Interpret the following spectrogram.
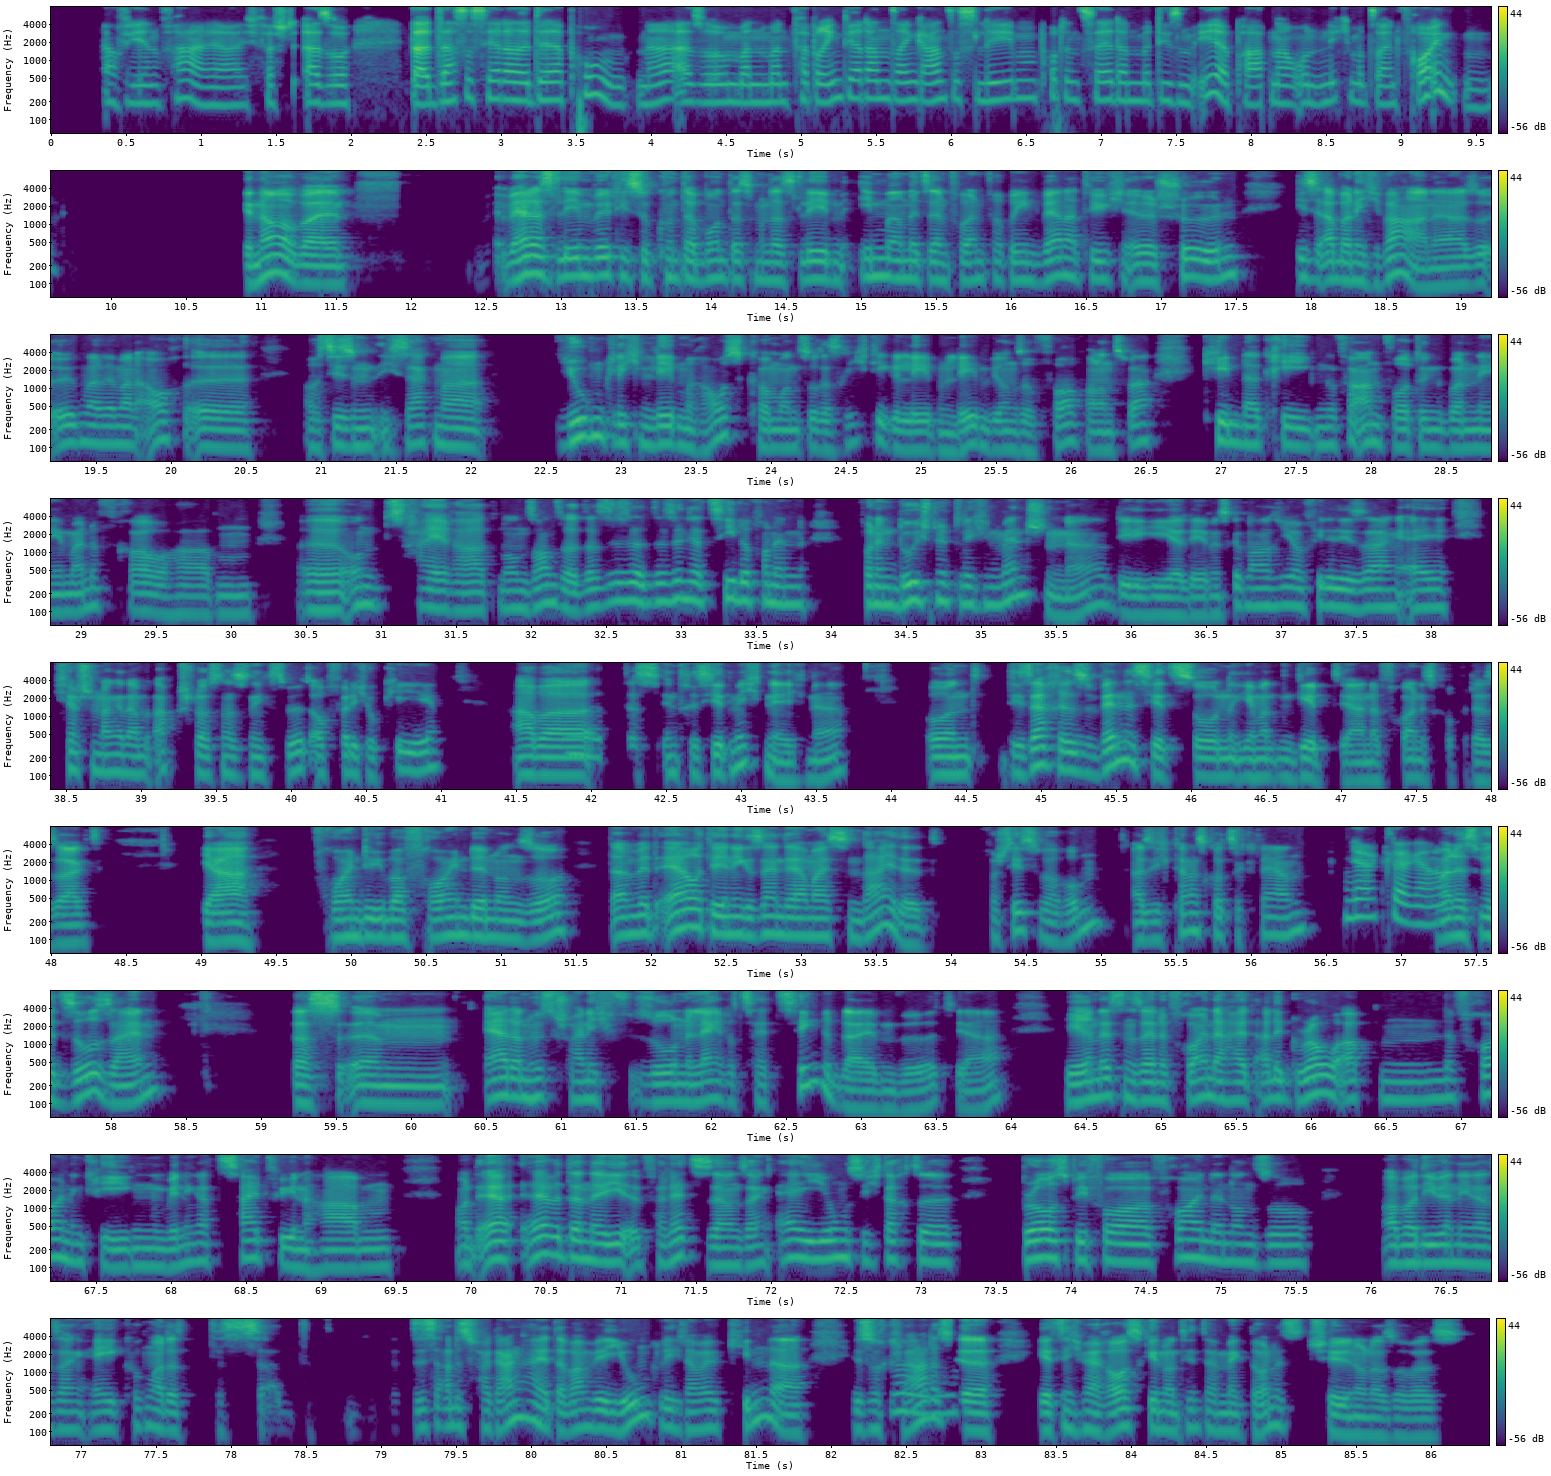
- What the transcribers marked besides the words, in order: laughing while speaking: "Freunden"; other background noise; stressed: "immer"; stressed: "wenn"; put-on voice: "Freunde über Freundin"; in English: "grow-uppen"; in English: "Bros-before-Freundin"; in English: "chillen"
- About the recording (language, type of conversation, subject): German, podcast, Wie wichtig sind reale Treffen neben Online-Kontakten für dich?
